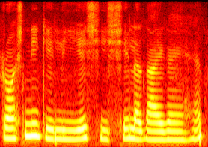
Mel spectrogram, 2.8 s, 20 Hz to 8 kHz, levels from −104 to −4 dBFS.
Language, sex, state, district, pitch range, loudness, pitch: Hindi, female, Himachal Pradesh, Shimla, 180-205 Hz, -15 LUFS, 190 Hz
